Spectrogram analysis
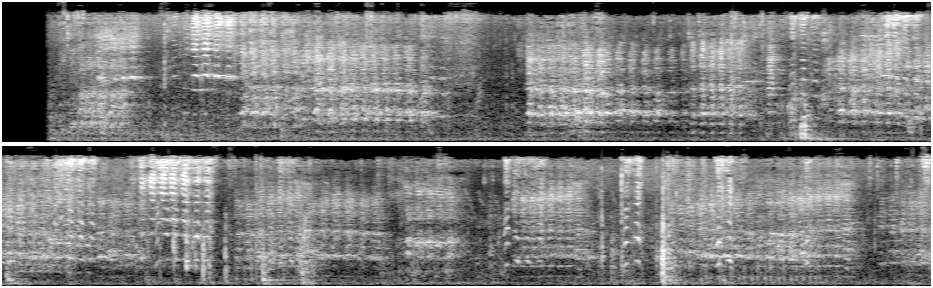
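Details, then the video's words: Goats and kids on a farm bleating almost continuously, with overlapping nasal, wavering cries of varying pitch from several animals, some loud and close, others fainter, and a general farmyard din underneath. "Som de Cabritos e Cabras - Sheep and Goat Sounds Effect"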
